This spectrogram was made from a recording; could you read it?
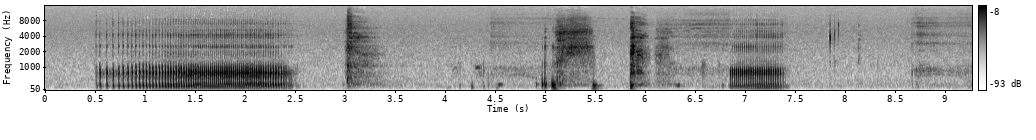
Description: Cute Sleeping Pugling Snoring Very Loudly!!!!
